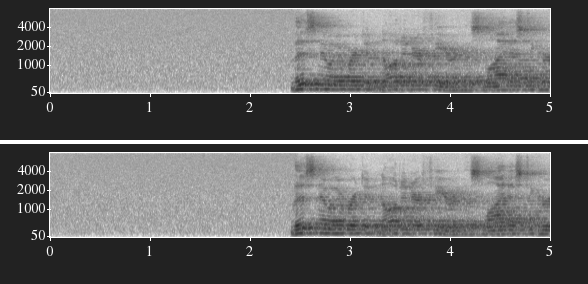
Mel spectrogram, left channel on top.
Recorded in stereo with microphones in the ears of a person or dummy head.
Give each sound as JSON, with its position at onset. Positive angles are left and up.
{"t": 2.4, "sound": "a man speaking", "side_deg": -60, "distance_m": 2.5}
